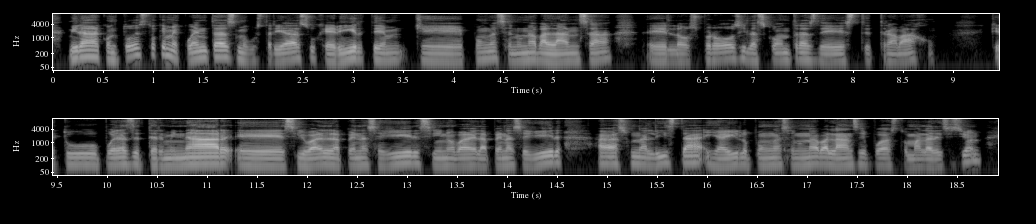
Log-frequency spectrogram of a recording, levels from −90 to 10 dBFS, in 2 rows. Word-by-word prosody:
Mira, 140 +2 +4
con 115 -2 -8
todo 160 +10 -3
esto 175 +1 -4
que 185 - -3
me 170 - -1
cuentas, 135 +4 +2
me 110 - -8
gustaría 105 +4 -1
sugerirte 115 -1 +1 0.3
que 100 -2 -3
pongas 120 +1 -1
en 100 -1 -9
una 110 +2 -3
balanza, 105 +3 +2 0.3
eh, 100 0 -2
los 100 -1 -5
pros 115 +3 -3
y - - -8
las 105 -3 0
contras 110 0 -3
de 95 -1 -3
este 100 - 0
trabajo, 100 +1 -6 0.5
que - - -8
tú 115 -2 -7
puedas 115 +1 -1
determinar, 115 +2 +5
eh, 105 -2 +3
si 105 +2 +6
vale 110 +2 +2
la 110 - +2
pena 110 +1 -4
seguir, 120 +5 -1
si 105 -2 +3
no 105 -1 -5
vale 105 0 +2
la 100 - 0
pena 105 +1 -3
seguir, 115 +7 -2 0.3
hagas 120 0 +1
una 120 -2 -4
lista 125 +4 0
y 110 -4 -6
ahí 105 +2 +2
lo 115 -1 -8
pongas 110 +1 -5
en 110 - -9
una 115 +2 -2
balanza 110 -1 +1
y - - -10
puedas 105 0 -5
tomar 95 0 -6
la 95 0 0
decisión. 145 - -4
110 Hz, 175 wpm, -26 LUFS, 105-120 Hz, 0.5 s, si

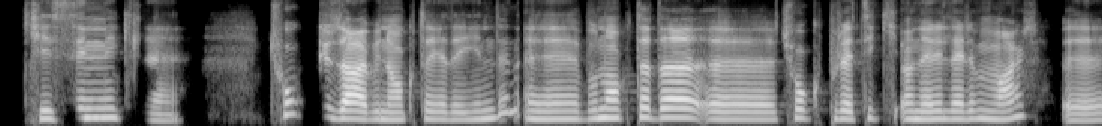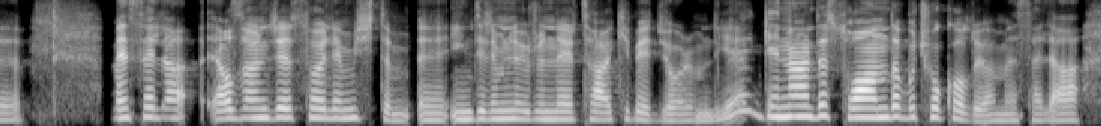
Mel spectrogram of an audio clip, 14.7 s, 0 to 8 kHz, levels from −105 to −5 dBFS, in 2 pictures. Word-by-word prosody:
Kesinlikle. 195 -5 -5 0.6
Çok 290 +1 -6
güzel 190 -5 +6
bir 180 - -3
noktaya 175 +1 -2
değindin. 185 - -5
Eee, 180 0 -1
bu 195 +2 -2
noktada, 215 0 +4
eee, 175 -1 0
çok 200 +3 -5
pratik 190 +1 -3
önerilerim 185 +1 0
var. 195 +8 -1 0.2
Eee, 155 +2 -4 0.6
mesela, 215 +1 +2 0.2
eee, - - -1
az 200 +2 +2
önce 215 0 +3
söylemiştim, 205 -8 -3
eee, 160 -1 -3
indirimli 185 +2 -2
ürünleri 180 0 -1
takip 175 0 -3
ediyorum 150 -2 -4
diye. 330 +10 -5
Genelde 240 +1 +4
soğanda 220 0 +6
bu 225 - -3
çok 220 -2 -3
oluyor. 140 -6 -2
Mesela, 150 +1 -4
185 Hz, 130 wpm, -24 LUFS, 175-215 Hz, 0.6 s, güzel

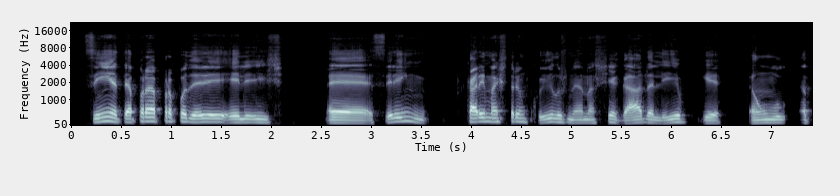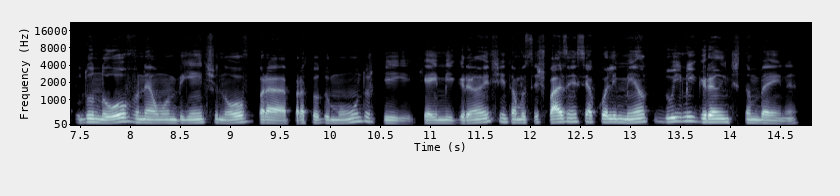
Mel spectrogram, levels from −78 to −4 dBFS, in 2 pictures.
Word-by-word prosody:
Sim, 150 +5 +2
até 130 -3 +4
pra 160 +1 +5
pra 155 - 0
poder 135 -2 +3
eles, 120 -1 -1 0.4
eh, 105 -2 +5
serem 150 -4 -2 0.3
ficarem 145 +2 +5
mais 140 -2 -1
tranquilos, 135 -2 -2
né, 110 -1 -3
na 110 -1 -3
chegada 115 0 0
ali. 110 +4 0
Porque 105 -6 -5 0.2
é - - -3
um 115 +1 -1 0.3
tudo 125 +2 -1
novo, 125 +4 +3
né, 120 -1 0
um 110 0 -2
ambiente 110 +3 -3
novo 120 +7 -1
pra 105 -4 +1
pra 110 - -4
todo 110 0 -6
mundo, 140 +9 -4
que 95 -6 -6
que - - -6
é 105 - +1
imigrante. 110 - -2
Então, 120 -3 -3
vocês 115 +1 -6
fazem 130 +2 +3
esse 145 - -5
acolhimento 130 +1 0
do 140 0 0
imigrante 135 -5 +1
também, 105 -4 -1
né? 90 +2 -11
120 Hz, 165 wpm, -23 LUFS, 110-135 Hz, 0.4 s, pra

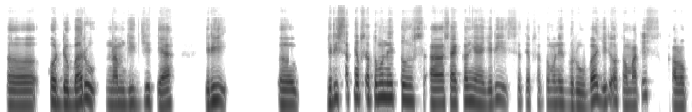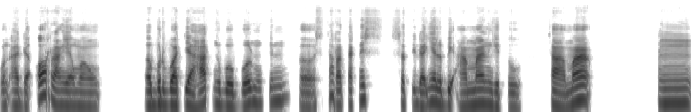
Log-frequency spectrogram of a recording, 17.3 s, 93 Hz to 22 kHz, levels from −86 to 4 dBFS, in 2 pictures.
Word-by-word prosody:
eee, 135 0 +2 0.2
kode 145 -2 +4
baru 155 +3 +4 0.2
6 135 0 -1
digit 145 +2 -3
ya. 135 +3 +2 0.4
Jadi, 160 +1 +2 0.7
eee, 140 -1 +2 0.4
jadi 155 +5 0
setiap 190 -1 0
1 185 +1 0
menit 195 -1 +3
itu, 175 -2 +2
s 165 - -6
eee, 145 0 +5
cycle-nya, 150 0 +1
jadi 165 +4 -5
setiap 150 -1 -12
1 145 0 -11
menit 145 0 -3
berubah. 130 +6 +1
Jadi 155 -3 -4
otomatis 160 +8 -5
kalaupun 130 +1 -3
ada 130 0 -2
orang 165 -11 +5
yang 130 -1 0
mau, 125 -1 -2 0.6
eee, 130 -1 +2
berbuat 135 -1 +4
jahat, 135 +4 +3
ngebobol 130 -1 +1
mungkin, 160 +6 -6
eee, 120 -1 -2
secara 165 - -3
teknis 175 +6 -5
setidaknya 140 +1 -1
lebih 135 0 -1
aman 135 +2 +2
gitu. 120 -1 -5 0.4
Sama, 135 +7 +6 0.9
mmm, 150 0 -1
140 Hz, 145 wpm, -24 LUFS, 130-160 Hz, 0.9 s, Sama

